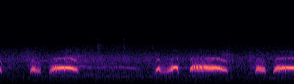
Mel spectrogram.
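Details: Spotted dove kept as a decoy, cooing to lure wild birds: short low notes alternating with long, strong, mellow coos, about three phrases in steady succession.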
